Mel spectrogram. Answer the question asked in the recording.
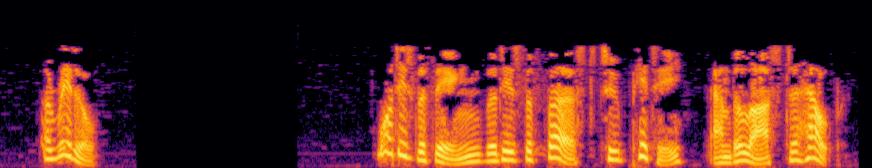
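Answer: The letter P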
